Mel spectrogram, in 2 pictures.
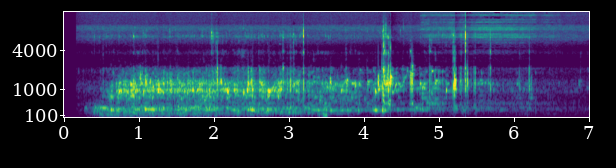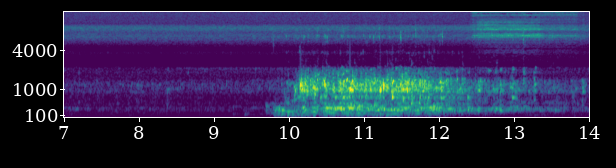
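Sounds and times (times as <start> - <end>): underwater exhalation bubbles: 0.3 - 5.4, 9.7 - 13.1.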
